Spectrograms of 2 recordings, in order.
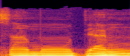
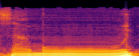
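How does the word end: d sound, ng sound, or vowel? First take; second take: ng sound; d sound. First: The word ends in an added ng sound. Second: The word ends in a stopped d sound. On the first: The word is read with tanwin. "sebagian ulama ada yang membaca tanwin" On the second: The reading stops on this word. "Kalau berhenti"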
